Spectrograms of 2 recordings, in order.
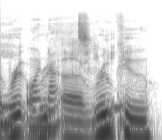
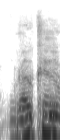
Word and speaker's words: Roku: tv then there's um what's the ruku tv roku roku i don't know why i say it wrong every time i'm sorry guys i'm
